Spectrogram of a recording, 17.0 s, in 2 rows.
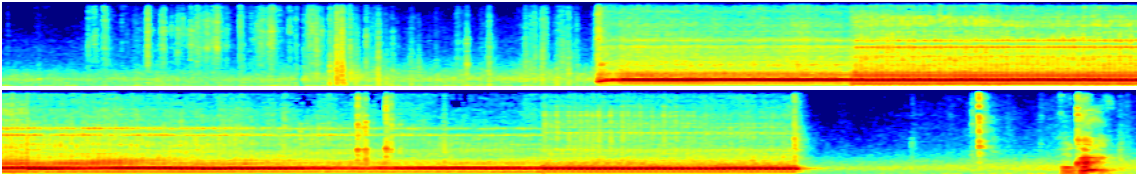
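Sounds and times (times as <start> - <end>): portable air compressor humming: 4.4 - 14.6.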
